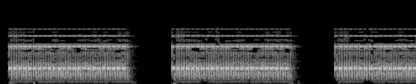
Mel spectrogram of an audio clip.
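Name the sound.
telephone ringing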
